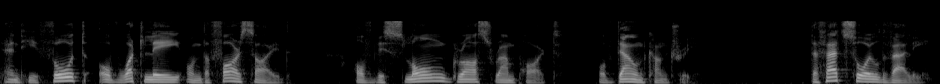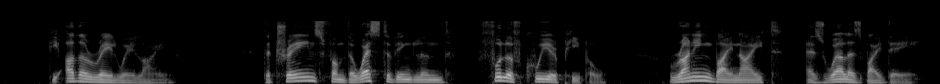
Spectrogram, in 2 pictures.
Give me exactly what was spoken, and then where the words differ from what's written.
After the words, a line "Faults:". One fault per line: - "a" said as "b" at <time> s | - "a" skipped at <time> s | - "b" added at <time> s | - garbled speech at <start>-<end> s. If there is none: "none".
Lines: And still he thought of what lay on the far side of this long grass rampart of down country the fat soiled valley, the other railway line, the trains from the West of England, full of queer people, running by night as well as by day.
And he thought of what lay on the far side of this long grass rampart of down country the fat soiled valley, the other railway line, the trains from the West of England, full of queer people, running by night as well as by day.
Faults:
- "still" skipped at 0.2 s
